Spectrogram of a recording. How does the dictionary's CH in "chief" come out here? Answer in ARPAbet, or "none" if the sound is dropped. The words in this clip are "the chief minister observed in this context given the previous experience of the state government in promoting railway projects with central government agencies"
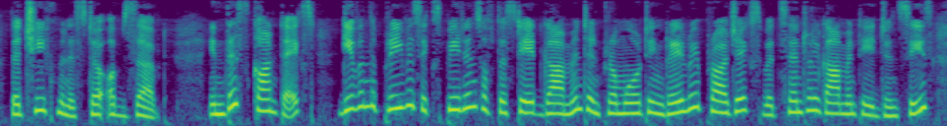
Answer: CH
